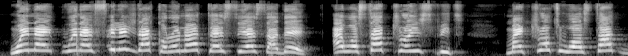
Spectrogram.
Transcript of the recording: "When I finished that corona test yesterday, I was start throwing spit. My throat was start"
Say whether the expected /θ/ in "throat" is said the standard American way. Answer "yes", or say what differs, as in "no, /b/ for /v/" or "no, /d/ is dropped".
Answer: no, /t/ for /θ/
